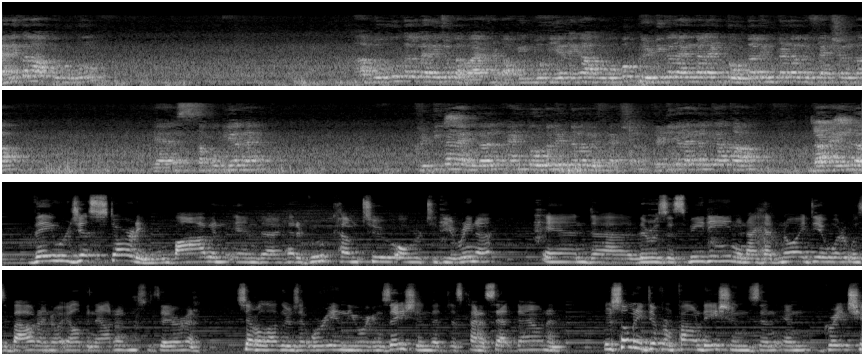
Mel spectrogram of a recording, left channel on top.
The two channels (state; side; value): different; both; correlation 0.00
